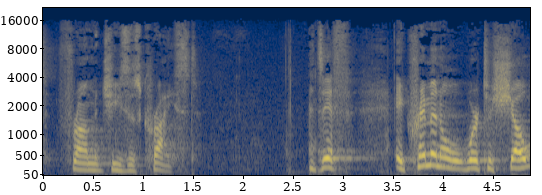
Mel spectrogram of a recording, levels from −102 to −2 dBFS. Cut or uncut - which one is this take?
cut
